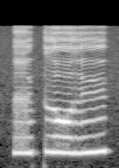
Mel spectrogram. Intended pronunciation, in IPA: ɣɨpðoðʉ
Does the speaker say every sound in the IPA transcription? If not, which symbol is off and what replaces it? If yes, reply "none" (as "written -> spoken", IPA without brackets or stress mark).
ɨ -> ʉ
